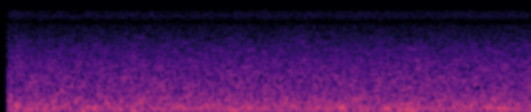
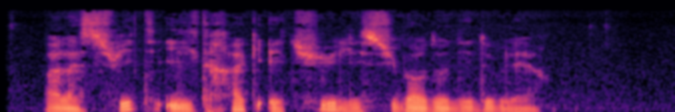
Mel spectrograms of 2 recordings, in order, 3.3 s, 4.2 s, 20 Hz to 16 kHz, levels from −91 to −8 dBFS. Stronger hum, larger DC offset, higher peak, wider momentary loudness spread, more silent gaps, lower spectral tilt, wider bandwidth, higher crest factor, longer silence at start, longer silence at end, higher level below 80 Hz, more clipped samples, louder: neither; neither; second, -32 dBFS vs -10 dBFS; second, 1 LU vs 8 LU; neither; about the same, -6 dB/octave vs -5 dB/octave; about the same, 11.5 kHz vs 11.5 kHz; second, 14 dB vs 20 dB; second, 0.05 s vs 0.3 s; second, 0 s vs 0.85 s; second, -58 dBFS vs -42 dBFS; neither; second, -46 LUFS vs -29 LUFS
